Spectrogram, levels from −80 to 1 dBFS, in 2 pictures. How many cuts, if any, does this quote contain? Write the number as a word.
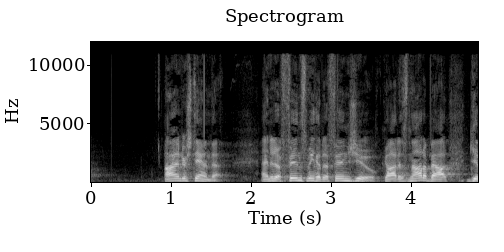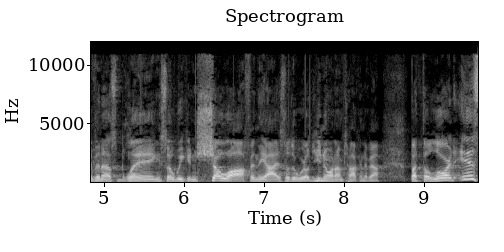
one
